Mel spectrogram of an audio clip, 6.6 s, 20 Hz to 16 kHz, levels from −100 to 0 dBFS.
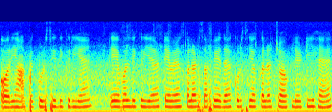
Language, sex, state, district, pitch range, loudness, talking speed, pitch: Hindi, female, Chhattisgarh, Bastar, 190-200 Hz, -18 LUFS, 190 wpm, 195 Hz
